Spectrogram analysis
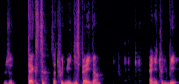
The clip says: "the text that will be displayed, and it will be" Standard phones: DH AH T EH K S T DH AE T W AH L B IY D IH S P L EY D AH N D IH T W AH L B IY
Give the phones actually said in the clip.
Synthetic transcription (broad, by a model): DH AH T EH K S T DH AE T W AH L B IY D IH S P L EY D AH N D IH T W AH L B IY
